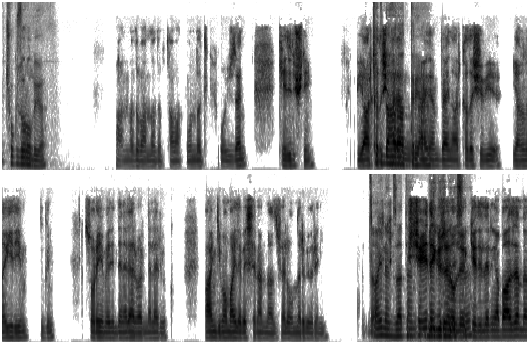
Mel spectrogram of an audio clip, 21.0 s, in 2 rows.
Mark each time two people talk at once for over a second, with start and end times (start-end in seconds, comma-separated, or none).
7.4-8.7, 18.6-19.9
